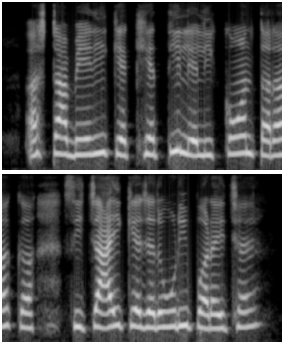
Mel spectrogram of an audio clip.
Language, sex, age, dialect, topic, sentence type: Maithili, female, 18-24, Angika, agriculture, question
